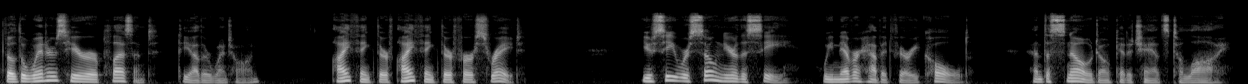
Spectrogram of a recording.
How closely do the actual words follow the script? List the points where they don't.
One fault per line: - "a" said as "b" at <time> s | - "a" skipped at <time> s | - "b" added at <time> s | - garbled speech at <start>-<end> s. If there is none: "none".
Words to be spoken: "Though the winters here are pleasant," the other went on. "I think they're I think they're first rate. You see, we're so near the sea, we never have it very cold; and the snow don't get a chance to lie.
none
